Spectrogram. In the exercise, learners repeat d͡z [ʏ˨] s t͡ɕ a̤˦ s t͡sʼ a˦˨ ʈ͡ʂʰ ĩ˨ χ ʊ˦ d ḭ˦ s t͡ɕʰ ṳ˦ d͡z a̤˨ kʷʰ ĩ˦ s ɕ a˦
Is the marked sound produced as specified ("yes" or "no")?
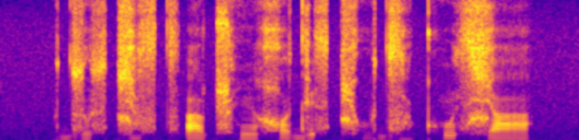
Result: no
